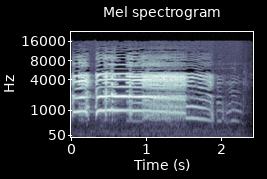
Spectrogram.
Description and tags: Rooster crowing
My bantam's crow
animal, nature, field-recording, pet, farm, bird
